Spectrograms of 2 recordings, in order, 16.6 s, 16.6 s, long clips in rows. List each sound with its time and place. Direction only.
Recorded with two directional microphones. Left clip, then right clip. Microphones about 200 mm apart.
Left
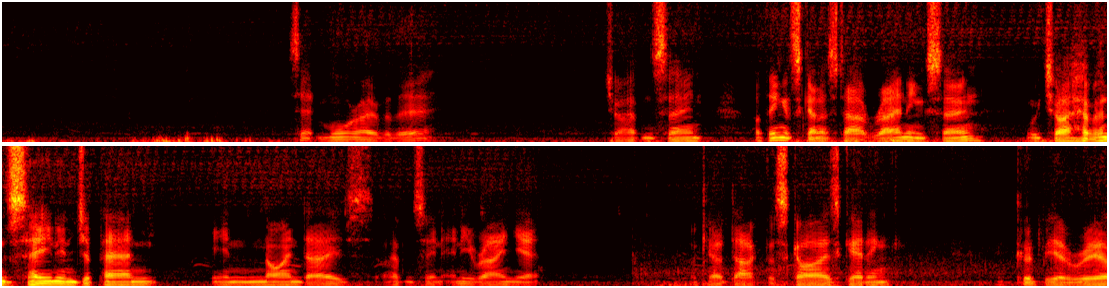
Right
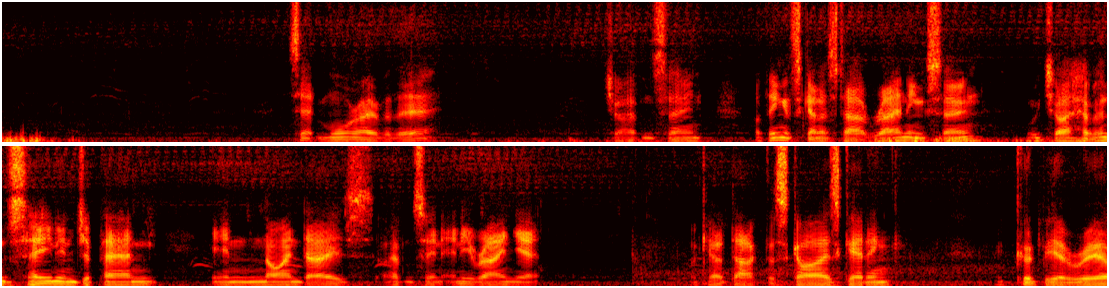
2.1 s speech: 5° left (ahead or behind)
4.5 s speech: 35° left (ahead or behind)
7.7 s speech: 45° left (ahead or behind); by 12.3 s 10° left (ahead or behind)
13.4 s speech: 10° left (ahead or behind); by 16.6 s 5° right (ahead or behind)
